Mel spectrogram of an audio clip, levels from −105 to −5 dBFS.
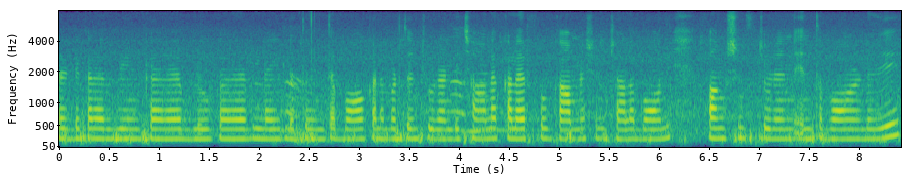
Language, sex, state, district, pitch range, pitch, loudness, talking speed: Telugu, female, Andhra Pradesh, Guntur, 210-220 Hz, 215 Hz, -20 LUFS, 155 wpm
